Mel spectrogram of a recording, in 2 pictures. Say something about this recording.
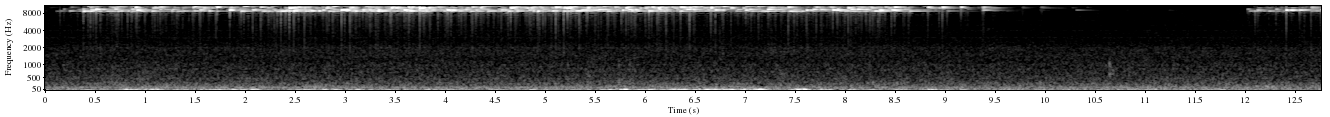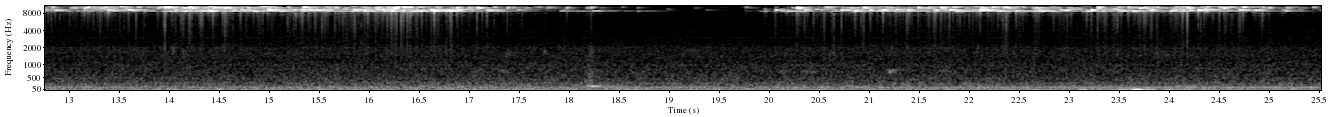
My aunt has some bells that sound light, delicate, and ethereal. She said they are from India. There are two strands of brass bells about the size of an acorn each. You are hearing both strands sounding in this recording.
brass, ethereal, Indian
